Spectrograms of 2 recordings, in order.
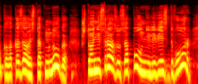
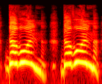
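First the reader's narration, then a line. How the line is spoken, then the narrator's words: Terrified scream. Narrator (Russian): в ужасе закричала Женя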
